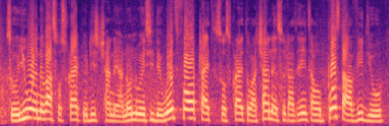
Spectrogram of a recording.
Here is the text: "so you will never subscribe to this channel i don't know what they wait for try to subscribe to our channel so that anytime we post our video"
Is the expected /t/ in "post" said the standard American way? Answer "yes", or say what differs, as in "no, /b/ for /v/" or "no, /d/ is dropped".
yes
